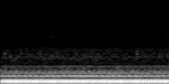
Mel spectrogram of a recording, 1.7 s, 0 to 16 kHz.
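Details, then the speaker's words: Pontiac G8 at auction, cold air intake, oil full, just started: steady even idle with deep, slightly raspy exhaust drone, no knocks or misses, exhaust condensation; runs healthy through apparently aftermarket exhaust. "That exhaust can't be stock either. It sounds a little ricey, you know, but whatever."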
